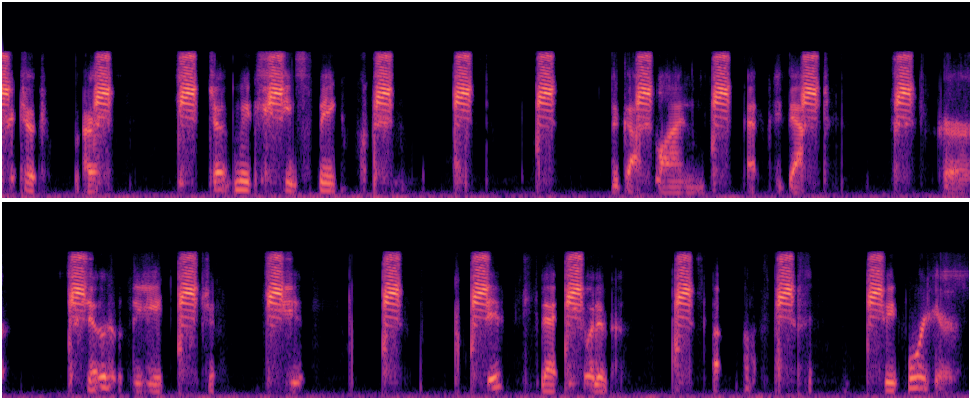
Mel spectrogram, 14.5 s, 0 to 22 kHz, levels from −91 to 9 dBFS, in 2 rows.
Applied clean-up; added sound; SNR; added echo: neural diffusion model UNIVERSE++.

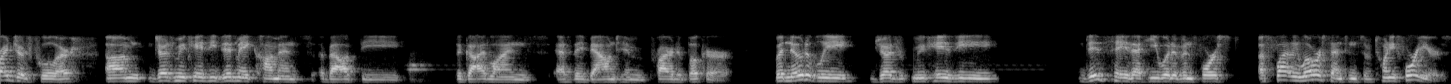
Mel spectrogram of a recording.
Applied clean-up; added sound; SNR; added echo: none; none; none; none.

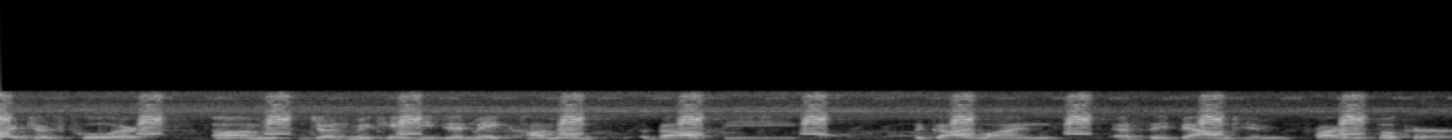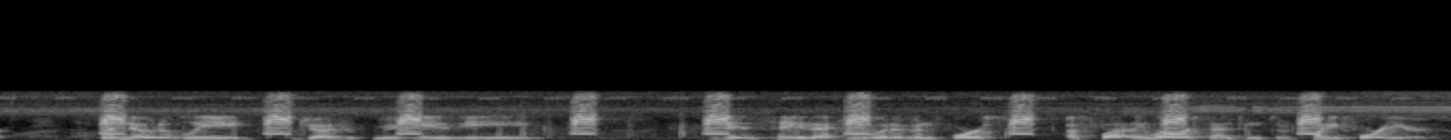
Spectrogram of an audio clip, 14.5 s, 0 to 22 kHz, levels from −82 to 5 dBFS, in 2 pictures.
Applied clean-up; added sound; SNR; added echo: none; Frog; -2 dB; none.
